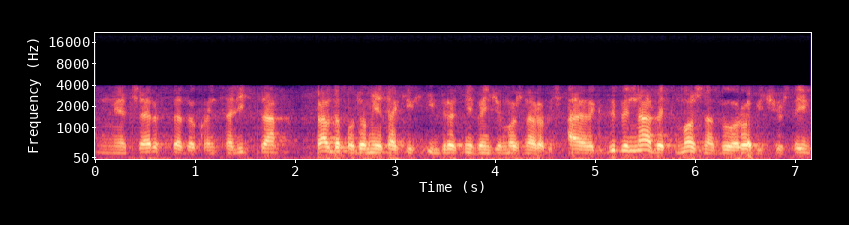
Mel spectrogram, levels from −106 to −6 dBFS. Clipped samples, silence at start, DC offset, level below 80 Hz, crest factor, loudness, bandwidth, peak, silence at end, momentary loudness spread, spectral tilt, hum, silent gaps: under 0.1%; 0 s; under 0.1%; -42 dBFS; 14 dB; -17 LUFS; 4 kHz; -2 dBFS; 0 s; 9 LU; -11 dB/octave; none; none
